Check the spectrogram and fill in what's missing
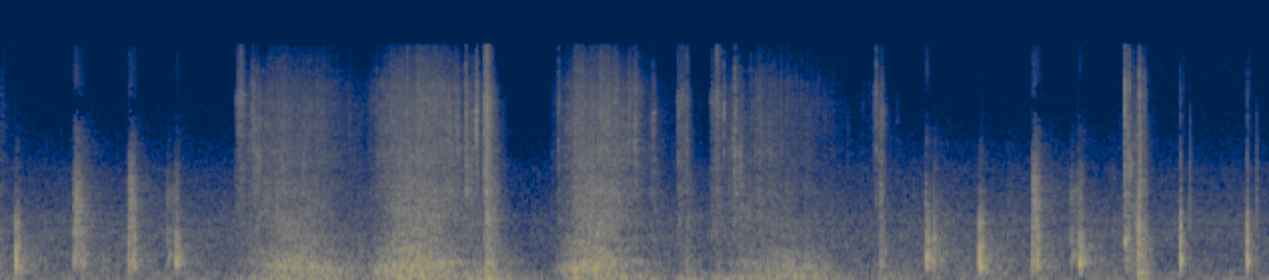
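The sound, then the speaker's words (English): Drawers of two red metal filing cabinets in a hallway rumble as they slide open and shut, a random drawer opened in each, with several long scraping runs in the middle framed by sharp clacks and thuds at the start and end. No one speaks. “Open a random drawer in each one of them, then come back in here.”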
